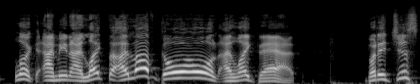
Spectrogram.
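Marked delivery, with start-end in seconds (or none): 1.2-2.2 very loud, booming, high put-on Dutch accent. Quoting a movie line after saying the movie sucked, Dutch accent. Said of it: "That's Dutch".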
